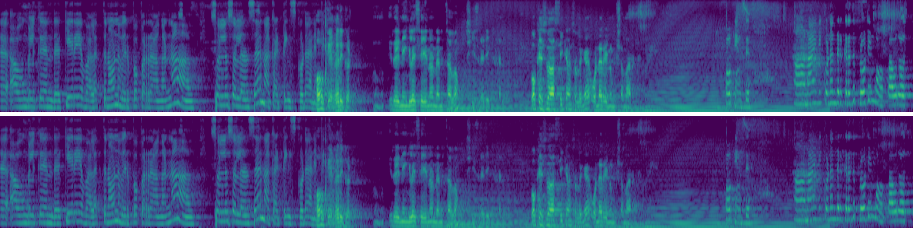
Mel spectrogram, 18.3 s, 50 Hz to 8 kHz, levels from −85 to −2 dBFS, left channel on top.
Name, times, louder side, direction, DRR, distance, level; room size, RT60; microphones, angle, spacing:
voice 1, 0.0-6.8, left 1 dB, 10° left, 7 dB, 0.9 m, -40 dB
voice 2, 6.3-7.0 7.5-10.1 10.6-13.1 15.9-16.2, left 4 dB, 90° left, 12 dB, 1.2 m, -31 dB
sound 1, 8.9-16.9, left 1 dB, 45° left, 1.2 m, -42 dB
voice 3, 14.3-15.6 15.9-18.1, left 3 dB, 60° left, 11 dB, 1.4 m, -35 dB
28.5 x 20.0 x 9.7 m, 1.3 s
head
